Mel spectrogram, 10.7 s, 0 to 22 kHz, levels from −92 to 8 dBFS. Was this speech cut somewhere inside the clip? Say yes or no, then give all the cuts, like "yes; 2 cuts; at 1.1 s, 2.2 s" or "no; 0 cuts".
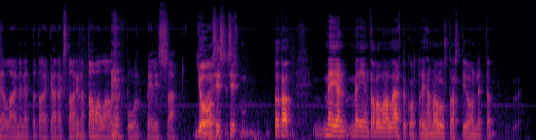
no; 0 cuts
